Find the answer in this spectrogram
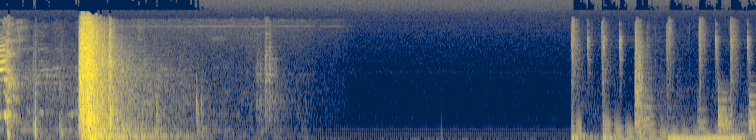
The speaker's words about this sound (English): Wait! Hey! Don't let that door close! Wait for me!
